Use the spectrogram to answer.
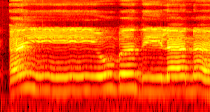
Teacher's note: حمزے کو یا کے ساتھ ملا کر تشدید والے حرف کے ساتھ ملا کر یہاں ادغام کریں گے، یا کے بعد با ہے، با پہ قلقلہ کریں گے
